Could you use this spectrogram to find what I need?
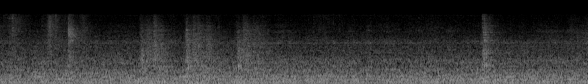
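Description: Raw meat is handled and turned on a plate.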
